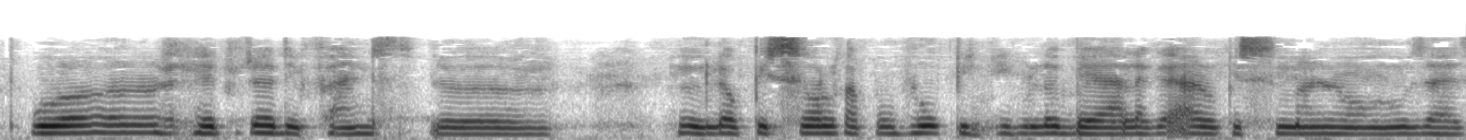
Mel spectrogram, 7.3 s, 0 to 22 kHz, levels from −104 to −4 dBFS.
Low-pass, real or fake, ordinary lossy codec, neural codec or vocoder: 7.2 kHz; fake; MP3, 32 kbps; codec, 24 kHz, 3 kbps, HILCodec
